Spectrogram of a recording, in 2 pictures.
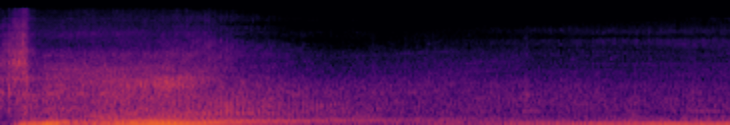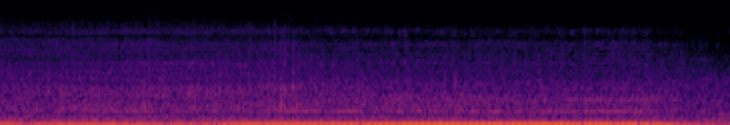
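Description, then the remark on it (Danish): A car engine revs up, its pitch climbing over the first couple of seconds, then settles into a steady low rumble as the vehicle drives off. No voices are heard. “Kører.”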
